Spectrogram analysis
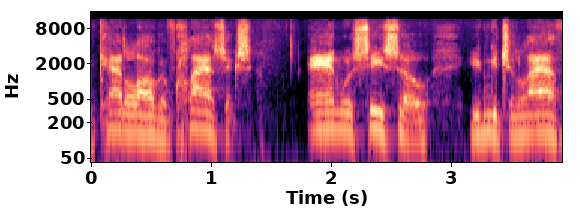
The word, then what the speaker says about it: Seeso: are going to love CISO. CISO, you spell it like this, SEESO.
